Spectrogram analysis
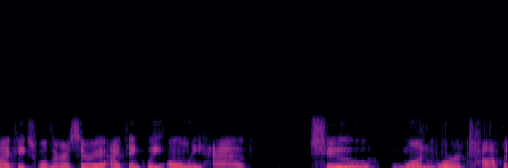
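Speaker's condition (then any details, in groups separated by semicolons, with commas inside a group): No condition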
